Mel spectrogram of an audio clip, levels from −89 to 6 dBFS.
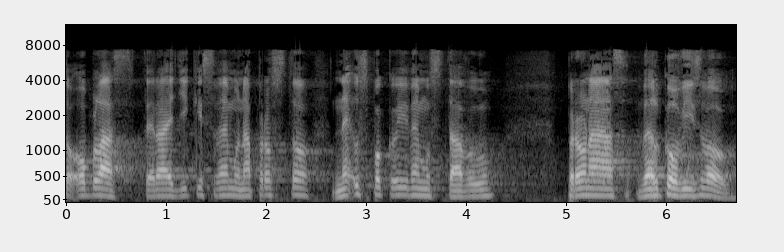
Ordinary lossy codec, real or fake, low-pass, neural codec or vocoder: AAC, 32 kbps; real; 7.2 kHz; none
